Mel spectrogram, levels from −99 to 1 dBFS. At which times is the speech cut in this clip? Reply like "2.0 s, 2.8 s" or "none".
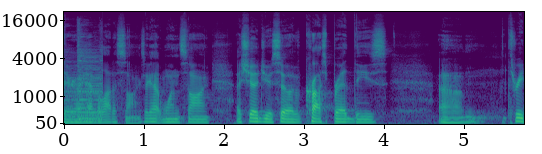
2.9 s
